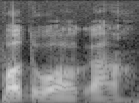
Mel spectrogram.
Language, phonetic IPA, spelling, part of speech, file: Polish, [pɔdˈwɔɡa], podłoga, noun, Pl-podłoga.ogg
